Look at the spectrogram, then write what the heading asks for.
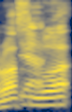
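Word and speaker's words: Rosław: It's ROSL with a slash AW. Roslov? Polish? Yeah, Roslov. I think it's a L sound.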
